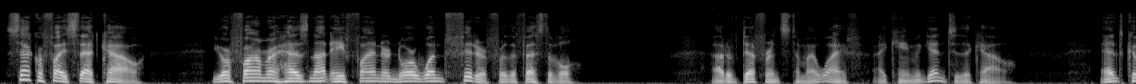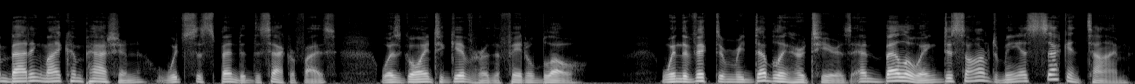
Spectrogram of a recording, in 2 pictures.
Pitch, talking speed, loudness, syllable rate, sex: 115 Hz, 150 wpm, -20 LUFS, 4.7 syllables/s, male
